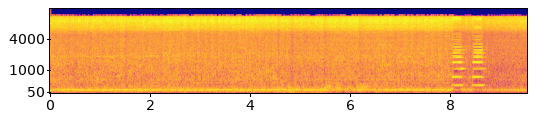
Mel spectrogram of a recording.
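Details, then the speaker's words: 1971 Chevrolet Nova SS, frame-off restored show car, fires right up and idles so quietly it can barely be heard from up front: steady, even low rumble with no misses or knocks, one short horn toot near the end; normal idle. "Thing fires right up. Can't even hear the thing hardly run up front."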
